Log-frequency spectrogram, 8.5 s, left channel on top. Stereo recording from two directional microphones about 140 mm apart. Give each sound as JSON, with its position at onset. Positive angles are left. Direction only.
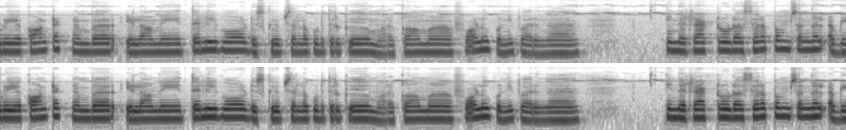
{"t": 0.0, "sound": "speech", "side_deg": -35}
